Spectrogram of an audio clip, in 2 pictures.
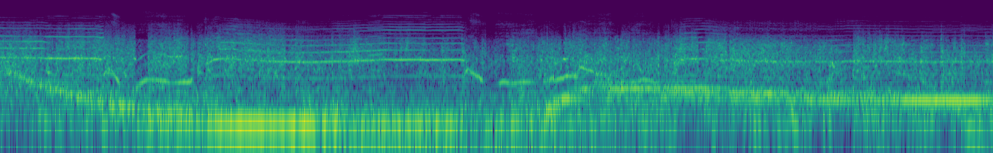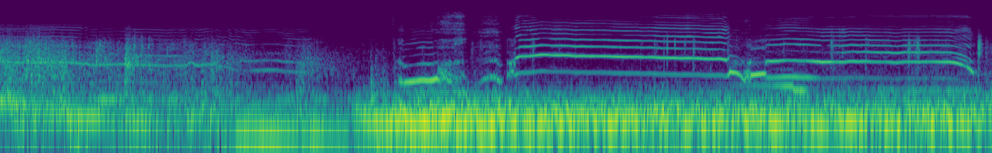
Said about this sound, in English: When they throw it over the side, the ADR of her screaming as it's tumbling is amazing.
